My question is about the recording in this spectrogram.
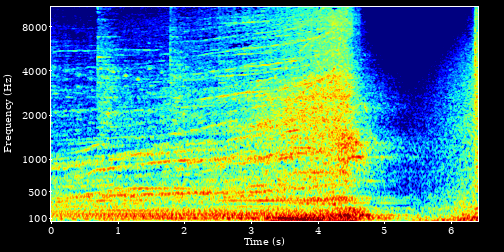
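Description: Suspense film score: a riser whose many layered tones climb in pitch and swell in loudness for about four and a half seconds, with a deep rumble building under the peak, then a sudden drop away.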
